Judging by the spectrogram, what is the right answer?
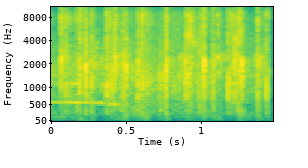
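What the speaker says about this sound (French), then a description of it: "On peut applaudir très fort, Monsieur Vincent de Ruy." Audience applause at a public presentation, brisk and uneven hand claps filling a short stretch, with a brief tonal sound early on.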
